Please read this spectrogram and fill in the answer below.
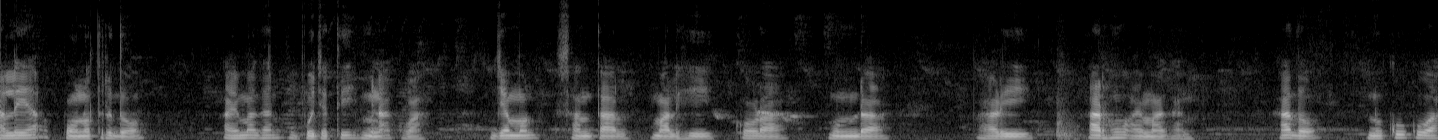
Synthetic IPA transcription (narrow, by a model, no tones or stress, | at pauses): alɛjaʔpɔnɔt̪ɾɛd̪ɔ | ajmaɡanupɔd͡ʒət̪imɛnaʔkɔwa | d͡ʒɛmɔnsant̪al | malɦikɔɽa | muɳɖa | paɽi | aɾɦɔ̃ajmaɡan | ad̪ɔ | nukukɔwaʔ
